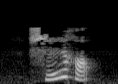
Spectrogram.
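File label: "时候", Mandarin Chinese; chinese flashcards; hsk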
